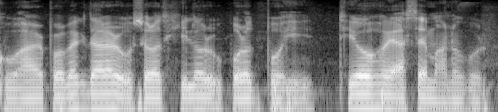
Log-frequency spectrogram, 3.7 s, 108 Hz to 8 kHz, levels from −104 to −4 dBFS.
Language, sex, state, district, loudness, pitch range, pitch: Assamese, male, Assam, Kamrup Metropolitan, -18 LUFS, 90-105 Hz, 95 Hz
